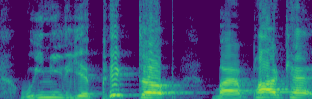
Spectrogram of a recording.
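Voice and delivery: loud, cracking high note, voice breaking mid-word. Urging listeners to subscribe and help the podcast get picked up: voice cracking. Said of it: "Why did my voice crack there?".

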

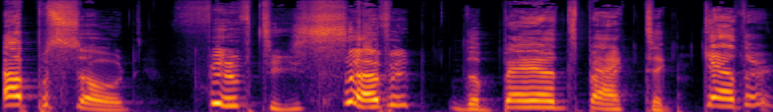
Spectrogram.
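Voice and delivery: very high, trembling, wavering, choked-up voice. Podcast host opens episode 57 with his co-host; wavering voice. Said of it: "My voice is wavering".

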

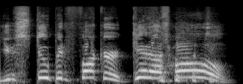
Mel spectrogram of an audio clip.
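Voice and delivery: very high, loud, shrieking scream. The game master voices Fitch, standing beside the mimic, screaming at the players. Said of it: "And he's screaming".

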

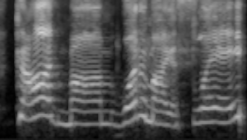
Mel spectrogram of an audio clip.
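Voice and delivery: put-on whiny, drawn-out fourteen-year-old teen voice. Continuing the bit, imitating a fourteen-year-old talking back to mom. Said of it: "those fourteen-year-olds that are like".

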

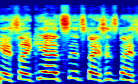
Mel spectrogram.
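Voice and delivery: put-on heavy German accent, laid on. Retelling chatting with a German woman in a restaurant, in a thick German accent. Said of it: "in this very thick German accent".

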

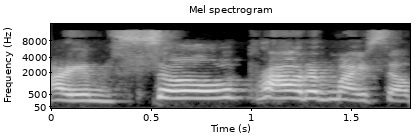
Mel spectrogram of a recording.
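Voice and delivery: proud drawn-out yell. Retelling shouting alone in a potato field: retelling own yell. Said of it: "I yelled it".

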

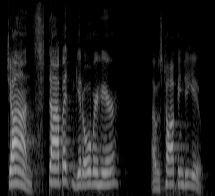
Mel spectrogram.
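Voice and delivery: very loud, drawn-out, harsh yell. Showing how we get our kids' attention in class: yelling at a kid. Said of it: "We yell at them".

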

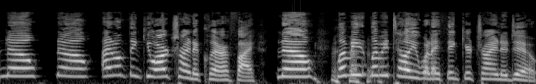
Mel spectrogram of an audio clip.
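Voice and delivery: defensive. Retelling an argument with her husband while on the defensive: imitating her own defensive tone. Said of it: "I can take that tone".

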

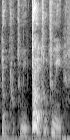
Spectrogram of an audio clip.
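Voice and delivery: put-on yelling and hollering. Recounting a cousin storming out of a house, the speaker is retelling a yell. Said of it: "she's yelling and hollering".

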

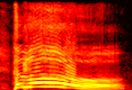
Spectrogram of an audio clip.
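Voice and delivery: overdone, loud, high, stretched-out, drawn-out. Asked for your best impersonation on the show, do a too-loud Scott Lucas impression. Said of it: "I went too".

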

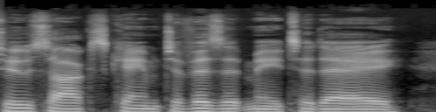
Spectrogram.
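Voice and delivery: dull, droning, flat monotone reading aloud. Mimicking a man's boring diary reading from a movie, flat monotone reading. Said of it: "It's so monotone".

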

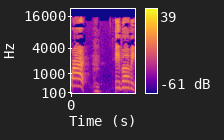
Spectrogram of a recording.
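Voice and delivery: weird voice, called out very high and loud. Describing a show's opening to another speaker: weird Bobby voice. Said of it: "It's a weird voice".

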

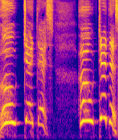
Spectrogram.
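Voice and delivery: put-on shrill scream, very high, swooping and drawn-out. Retelling a film scene, imitating the editor-in-chief screaming. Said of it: "the editor-in-chief starts screaming like".

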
